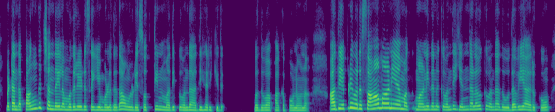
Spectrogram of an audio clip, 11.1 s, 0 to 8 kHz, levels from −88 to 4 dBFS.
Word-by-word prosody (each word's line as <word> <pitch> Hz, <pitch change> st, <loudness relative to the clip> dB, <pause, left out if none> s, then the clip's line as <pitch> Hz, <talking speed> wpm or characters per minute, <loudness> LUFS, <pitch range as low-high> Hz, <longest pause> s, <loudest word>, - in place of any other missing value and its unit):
but 220 Hz, +1 st, +4 dB
அந்த 210 Hz, -1 st, 0 dB
பங்குச் 285 Hz, +8 st, +1 dB
சந்தையில 220 Hz, -3 st, +2 dB
முதலீடு 205 Hz, +1 st, 0 dB
செய்யும் 185 Hz, -1 st, -1 dB
பொழுது 180 Hz, 0 st, 0 dB
தான், 230 Hz, -, +2 dB
அவுங்களுடைய 185 Hz, -4 st, -1 dB
சொத்தின் 185 Hz, +3 st, -4 dB
மதிப்பு 185 Hz, +2 st, -3 dB
வந்து 180 Hz, +1 st, 0 dB
அதிகரிக்குது, 175 Hz, -1 st, -5 dB, 0.6 s
பொதுவா 170 Hz, 0 st, -2 dB
பார்க்கப்போனுனா 165 Hz, 0 st, -4 dB, 0.5 s
அது 245 Hz, +3 st, +5 dB
எப்பிடி 325 Hz, +5 st, +2 dB
ஒரு 275 Hz, -2 st, +3 dB
சாமானிய 310 Hz, +4 st, +6 dB
மக் 225 Hz, -1 st, -3 dB
மனிதனுக்கு 210 Hz, 0 st, -1 dB
வந்து 205 Hz, +5 st, -3 dB, 0.2 s
எந்த 205 Hz, +3 st, -4 dB
அளவுக்கு 235 Hz, +2 st, -3 dB
வந்து 200 Hz, +1 st, -4 dB
அது 185 Hz, -, -5 dB
உதவியா 200 Hz, +4 st, -1 dB
இருக்கும் 175 Hz, 0 st, -4 dB
205 Hz, 150 wpm, -19 LUFS, 180-225 Hz, 0.6 s, சாமானிய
